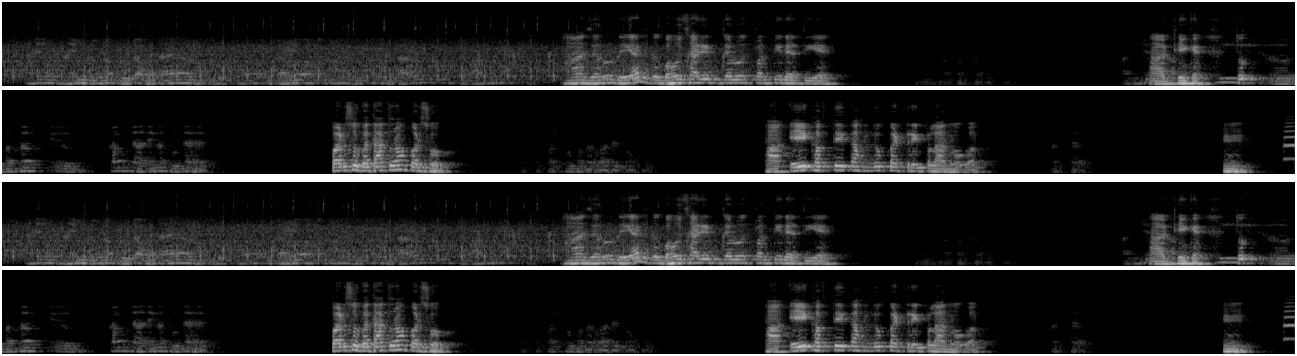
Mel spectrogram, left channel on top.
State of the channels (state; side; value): identical; both; correlation 1.00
